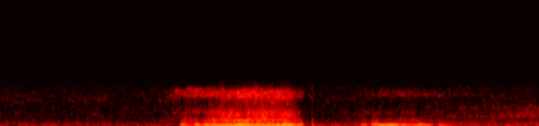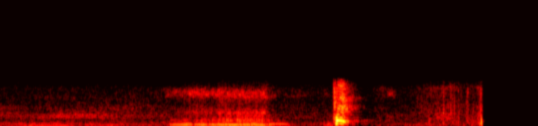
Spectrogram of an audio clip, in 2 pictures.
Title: snoring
